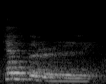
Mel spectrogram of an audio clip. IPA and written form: ˈtempərərəli (temporarily)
